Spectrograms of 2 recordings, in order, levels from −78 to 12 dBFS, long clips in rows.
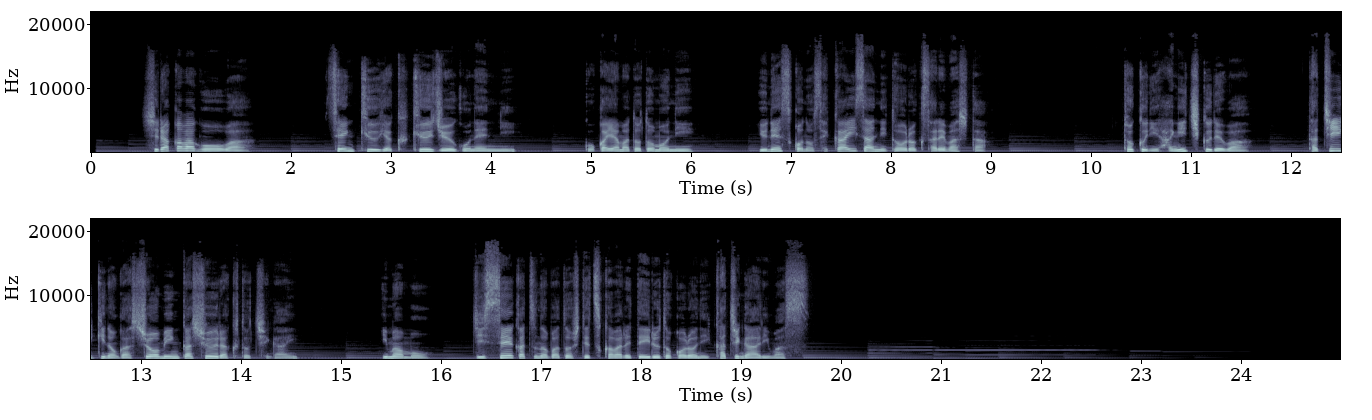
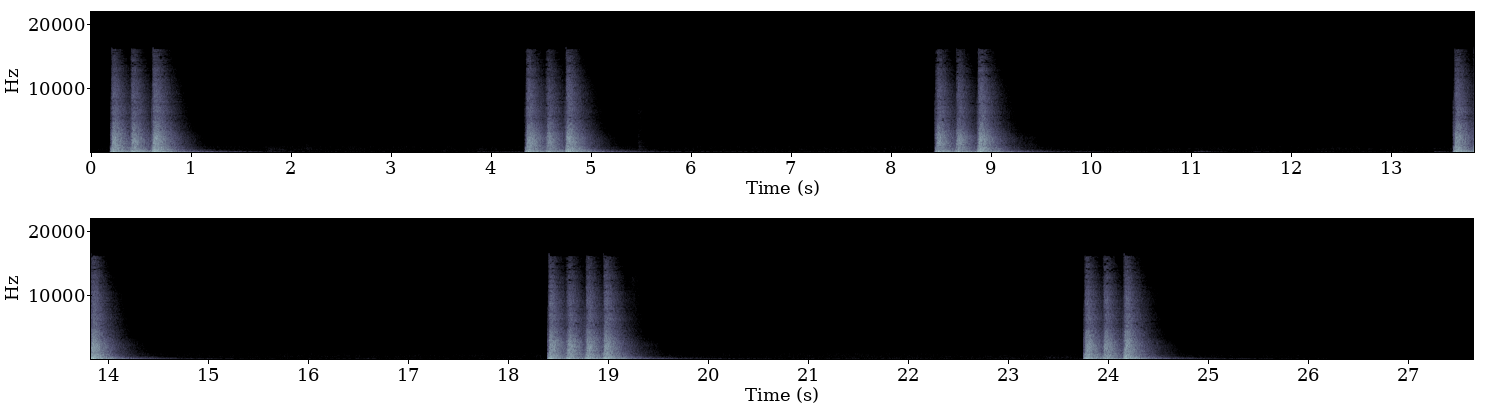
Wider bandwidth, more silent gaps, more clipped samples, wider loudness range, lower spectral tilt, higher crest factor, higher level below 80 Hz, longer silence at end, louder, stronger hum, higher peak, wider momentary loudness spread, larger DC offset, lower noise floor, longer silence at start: first, 18.5 kHz vs 16.5 kHz; neither; neither; second, 3 LU vs 6 LU; about the same, -3.5 dB/octave vs -4 dB/octave; second, 18 dB vs 26 dB; second, -72 dBFS vs -44 dBFS; first, 5.25 s vs 3.05 s; first, -18 LUFS vs -23 LUFS; neither; about the same, -2 dBFS vs -4 dBFS; second, 10 LU vs 15 LU; neither; first, under -90 dBFS vs -81 dBFS; first, 0.55 s vs 0.2 s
